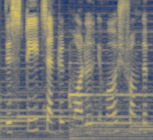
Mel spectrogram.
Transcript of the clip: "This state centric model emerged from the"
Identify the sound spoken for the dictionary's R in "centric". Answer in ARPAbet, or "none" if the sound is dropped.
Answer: R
